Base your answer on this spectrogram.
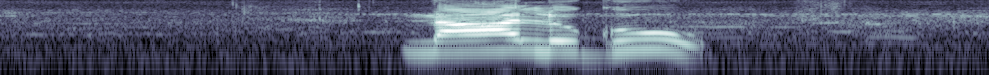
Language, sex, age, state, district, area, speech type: Telugu, female, 18-30, Telangana, Hyderabad, urban, read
